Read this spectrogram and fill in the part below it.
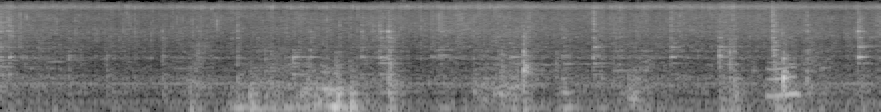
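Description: Vegetables for chicken noodle soup cooking in a pot, hissing and sizzling steadily with intermittent spoon stirring and scraping close by, and no voices.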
